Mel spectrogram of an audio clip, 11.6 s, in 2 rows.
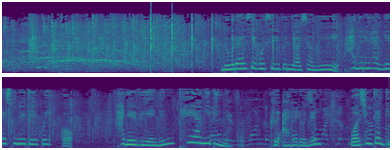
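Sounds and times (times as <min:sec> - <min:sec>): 
crowd applause: 0:00.0 - 0:09.7
speech: 0:03.3 - 0:07.0, 0:07.6 - 0:11.6.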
